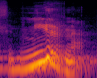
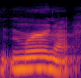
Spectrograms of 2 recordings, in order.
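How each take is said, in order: First: The name is said with its native pronunciation. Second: The name is said in a slightly anglicized way. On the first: It is the name's true pronunciation. The speaker calls it right. "My name is actually Mirna" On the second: It is made easier for others to say. The speaker calls it wrong. "I mispronounce it a little bit so they can actually, you know, pronounce it well"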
